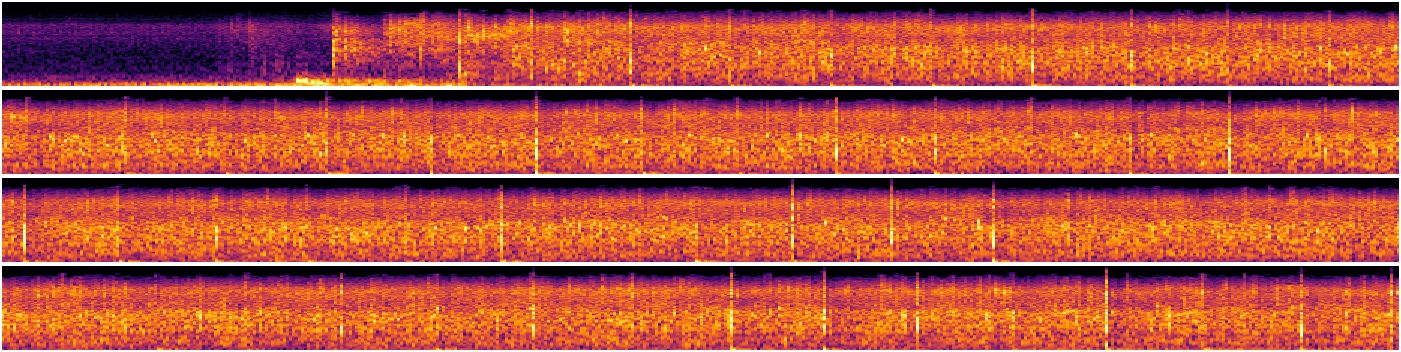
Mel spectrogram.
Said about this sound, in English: The time has been well spent, I'm sure you feel, and why don't we applaud the group again and we'll leave.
